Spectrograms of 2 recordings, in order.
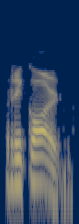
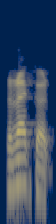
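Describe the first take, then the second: First: record with a short light ri and a long stressed kord, re-CORD; record said as the verb, reCORD; verb stress second syllable. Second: record with the stress on the first syllable, RE-cord; record said as the noun, REcord. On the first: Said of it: "second syllable के ऊपर stress आता है". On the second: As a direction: lean on the opening syllable of record, REkord. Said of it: "stress जो होता है वो first वाले syllable". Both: Shown as a demonstration.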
